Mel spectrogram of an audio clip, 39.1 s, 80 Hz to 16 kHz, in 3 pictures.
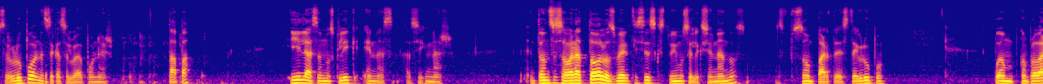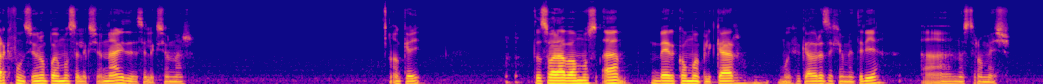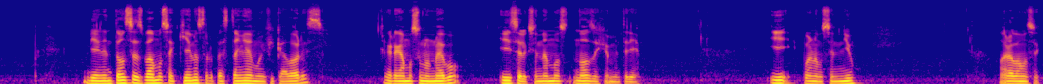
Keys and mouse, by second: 5.3 click, 5.9-7.1 middle drag, 8.1-9.4 middle drag, 11.1 middle click, 13.2 middle click, 14.2 drag, 14.7 click, 15.2 middle click, 16.5 click, 19.4 Tab, 19.8-20.2 middle drag, 22.2-23.0 middle drag, 23.7-24.0 middle drag, 26.6 middle click, 29.3 click, 31.1 click, 32.0-33.9 drag, 36.6-39.1 drag.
